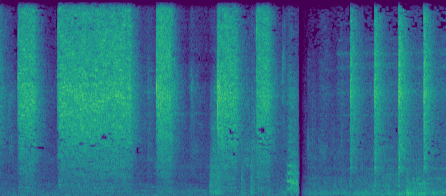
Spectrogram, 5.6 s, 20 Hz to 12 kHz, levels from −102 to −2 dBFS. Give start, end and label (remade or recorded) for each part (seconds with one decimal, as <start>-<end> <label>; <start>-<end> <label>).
0.0-1.8 recorded; 1.8-2.8 remade; 2.8-5.6 recorded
